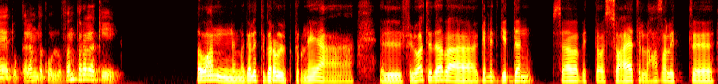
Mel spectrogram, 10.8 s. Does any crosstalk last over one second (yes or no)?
no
